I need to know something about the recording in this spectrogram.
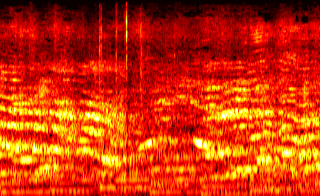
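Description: Children's voices, chattering and calling, over music with held bass notes that step from one note to the next.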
